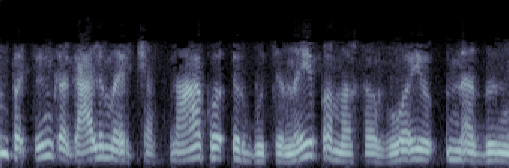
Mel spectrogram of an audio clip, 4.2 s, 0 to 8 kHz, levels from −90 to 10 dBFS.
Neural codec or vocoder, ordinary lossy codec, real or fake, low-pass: codec, 16 kHz, 8 kbps, FunCodec, trained on Chinese and English, 25 frames a second; MP3, 24 kbps; fake; 7.2 kHz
